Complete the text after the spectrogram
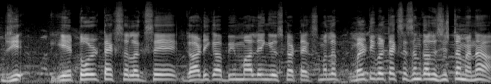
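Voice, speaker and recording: A man speaks at an extremely high pitch with very even loudness. Noticeable background noise runs underneath. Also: fairly even intonation. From Haryana. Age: young. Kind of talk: street debate answer.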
